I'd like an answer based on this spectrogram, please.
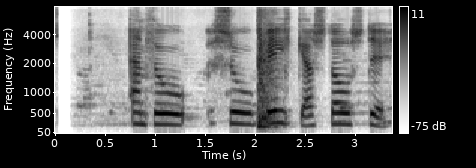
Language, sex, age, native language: Icelandic, female, 9, Icelandic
